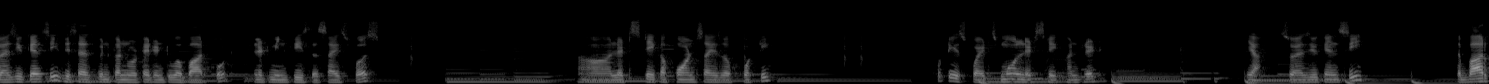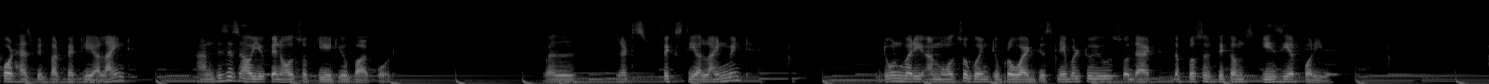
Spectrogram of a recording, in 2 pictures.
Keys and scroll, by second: 6.1 BackSpace, 7.8 4, 8.0 0, 8.3 Return, 10.8 1, 11.0 0, 11.4 Return, 21.7 Down, 25.9 shift+Up, 26.7 shift+Down, 28.2 Right.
